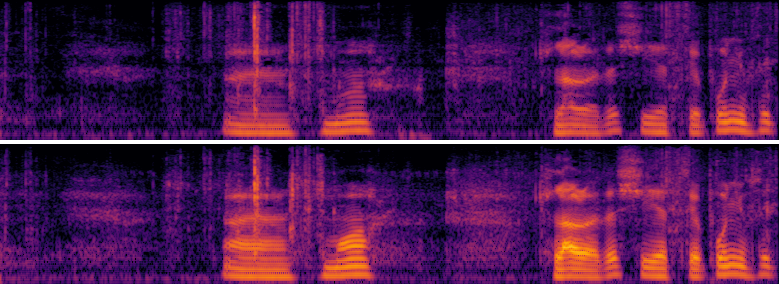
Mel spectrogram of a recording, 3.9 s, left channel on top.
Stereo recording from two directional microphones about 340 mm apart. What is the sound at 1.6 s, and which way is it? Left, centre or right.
Speech, centre.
